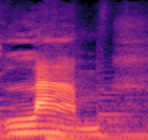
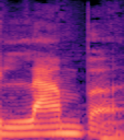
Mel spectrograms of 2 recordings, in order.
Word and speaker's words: lamb: Words like lamb. You don't say lamber, do you? Nope, that sneaky B is silent.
